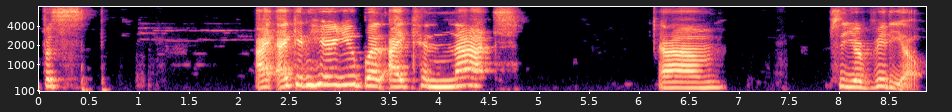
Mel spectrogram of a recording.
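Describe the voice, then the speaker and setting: A woman's voice: on the high side, drawn-out words, pauses often, bright, forceful tone. A woman on a video call hosting an informal webinar, speaking in a patient, encouraging and somewhat hesitant way. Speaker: host of an online webinar. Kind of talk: informal live webinar hosting, talking a guest through screen sharing.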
